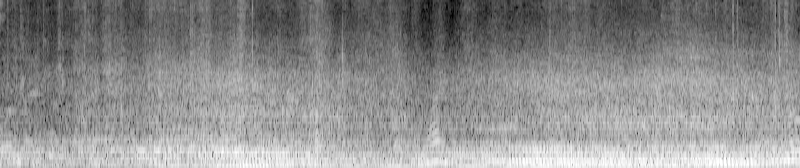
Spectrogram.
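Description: A vehicle engine running close by, a steady low hum that grows louder about a second and a half in and stays up.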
